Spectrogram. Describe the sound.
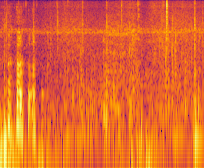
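A campfire crackles after more wood was added because the fire had grown low, with sharp irregular pops and snaps scattered over a soft steady hiss of burning, and a brief murmur of voices near the start.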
